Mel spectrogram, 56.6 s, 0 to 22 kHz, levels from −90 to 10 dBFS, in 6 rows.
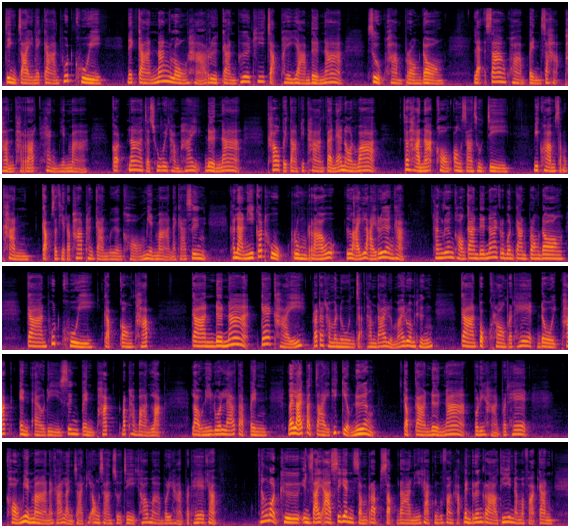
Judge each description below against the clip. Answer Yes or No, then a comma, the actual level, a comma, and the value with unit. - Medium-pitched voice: Yes, medium, 175 Hz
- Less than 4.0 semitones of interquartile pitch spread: No, average, 4.7 semitones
